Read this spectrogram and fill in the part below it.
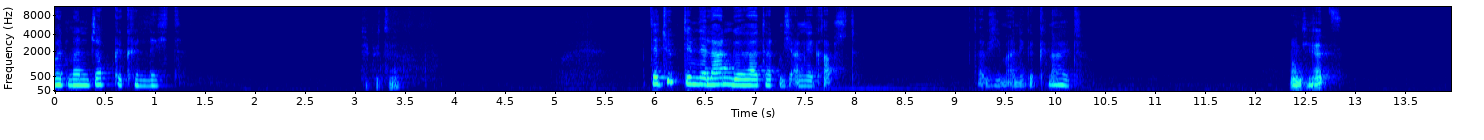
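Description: A young woman speaks quietly and close by, in short phrases.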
